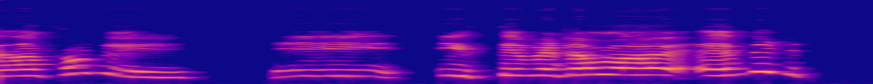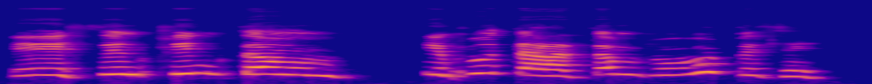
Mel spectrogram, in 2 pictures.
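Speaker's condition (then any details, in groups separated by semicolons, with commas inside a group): Ataxia after brain injury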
